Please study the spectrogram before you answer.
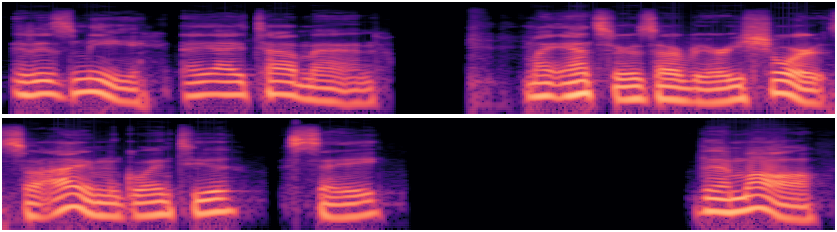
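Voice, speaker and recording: A terse male AI robot with a clipped robot voice, as a man puts it on, giving short, flat answers. The sound is dry and close, mid-pitched. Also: slow, pauses often, no echo. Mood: robotic.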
